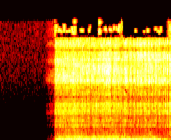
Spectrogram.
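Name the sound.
person snoring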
